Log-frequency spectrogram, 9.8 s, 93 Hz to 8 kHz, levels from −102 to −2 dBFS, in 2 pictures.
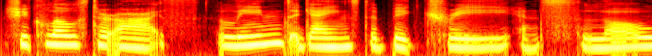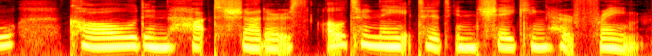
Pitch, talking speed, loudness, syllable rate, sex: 205 Hz, 125 wpm, -17 LUFS, 3.4 syllables/s, female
